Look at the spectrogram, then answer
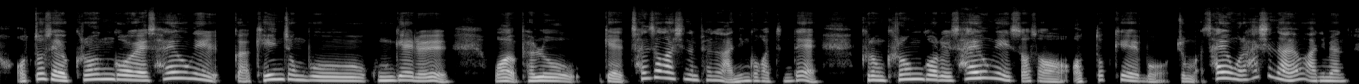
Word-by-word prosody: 어떠세요? 195 +2 +2
그런 240 +3 +2
거에 205 -5 +4
사용일 260 - 0
그러니까 140 -3 -3
개인 225 +4 +2
정보 180 -7 0
공개를 180 - +1 0.4
워 160 -1 +3
별로 165 -5 +2 0.2
이렇게 130 -7 -1
찬성하시는 275 -5 0
편은 195 -1 -5
아닌 145 +2 -2
것 170 0 -4
같은데 155 +3 -3 0.4
그럼 200 -3 0
그런 245 +4 +1
거를 205 -5 +2
사용에 280 +3 +2
있어서 145 - -2
어떻게 180 - -2
뭐 125 -4 -7
좀 135 -3 -5
사용을 270 -6 +2
하시나요? 250 - 0
아니면 165 -2 -1
190 Hz, 300 characters per minute, -21 LUFS, 165-235 Hz, 0.4 s, 거에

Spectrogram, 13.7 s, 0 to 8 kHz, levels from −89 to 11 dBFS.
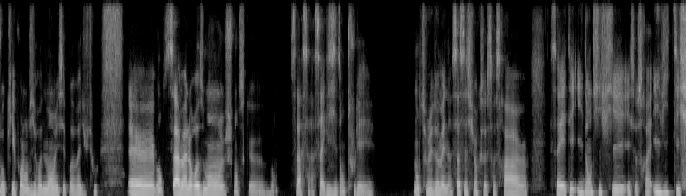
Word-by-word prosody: OK 170 +1 -2
pour 170 - 0
l'environnement 160 +3 +1
et 165 - 0
c'est 150 -1 -5
pas 155 0 -5
vrai 155 0 -2
du 150 0 -13
tout. 205 0 -10 0.6
Heu, 170 -2 +5
bon, 150 -2 -1
ça, 180 +3 +6
malheureusement, 170 0 +4
je 160 - -8
pense - - -7
que, - - -7
bon, 185 +9 -15 0.2
ça 140 - -2
ça 140 - -2
ça 145 - 0
existe 160 +2 -2
dans - - -4
tous - - -10
les 165 +1 -5 0.8
dans 170 - -1
tous 190 +3 -5
les 185 - +1
domaines. 175 -2 0
Ça, 185 +2 +2
c'est 180 +1 0
sûr 190 +2 -4
que 175 -5 -6
ça 165 - -6
sera, 175 0 0
heu, - - -15 0.5
ça 175 - -1
a - - +5
été 165 +1 +1
identifié 195 +2 -1
et - - -3
ce - - -6
sera 180 +2 -3
évité. 195 -1 +1
175 Hz, 190 wpm, -22 LUFS, 165-185 Hz, 0.8 s, ça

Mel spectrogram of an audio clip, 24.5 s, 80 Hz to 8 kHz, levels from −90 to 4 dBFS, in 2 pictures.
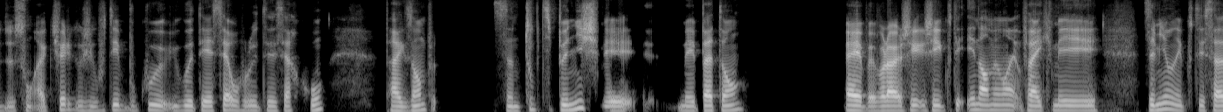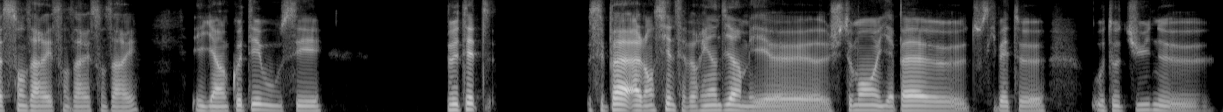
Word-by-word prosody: de 115 0 -8
sons 115 +1 -6
actuels 145 0 -2
que 120 - -11
j'écoutais 120 +3 -5
beaucoup: 130 +2 -5
Hugo 125 0 -4
TSR, 120 -1 0
ou 125 -1 -6
le 125 - -4
TSR 120 0 -4
crew, 145 +4 -4 0.6
par 120 - +3
exemple. 125 +5 -2 0.6
C'est 120 - -6
un 115 - -3
tout 150 +7 -4
petit 145 - -5
peu 140 0 +1
niche 175 +7 +4
mais, 120 0 +1
heu, - - -20 0.3
mais 120 -1 -2
pas 130 -1 +5
tant. 135 +5 -2 1.0
Et 130 -1 +9
bah - - -1
voilà, 125 +1 +7
j'ai 130 +1 +2
j'ai 130 - +3
écouté 125 -3 -2
énormément, 140 -1 +2
a 135 - 0
enfin 130 - +1
avec 125 +1 +2
mes 125 -1 +1 0.5
amis, 145 +4 +2
on 160 - -1
écoutait 130 0 -6
ça 125 0 +4
sans 130 0 -3
arrêt, 120 0 +2
sans 125 -1 -11
arrêt, 120 0 -3
sans 120 0 -10
arrêt. 115 +5 -3 0.5
Et 130 - -7
il 120 - -4
y 120 - 0
a 115 - +4
un 115 - -2
côté 145 +4 0
où 130 -2 -6
c'est 120 0 -3 1.2
peut-être, 145 +2 +2 0.9
c'est - - -5
pas 150 -1 +9
à 130 - +8
l'ancienne, 135 +3 0
ça 125 - -8
veut 120 - -4
rien 130 +2 -1
dire, 135 0 +2
mais, 120 - -3
heu, - - -2
justement, 135 0 -1
il 125 - -3
y 120 - -2
a - - -3
pas, 125 0 +5
heu, 120 - -3
tout - - -6
ce - - -7
qui - - -18
va 125 - -1
être, 120 - -8
heu, - - -5 0.5
Auto-Tune, 135 +3 -7
heu, - - -7
125 Hz, 195 wpm, -23 LUFS, 120-135 Hz, 1.2 s, Et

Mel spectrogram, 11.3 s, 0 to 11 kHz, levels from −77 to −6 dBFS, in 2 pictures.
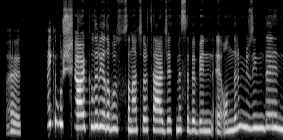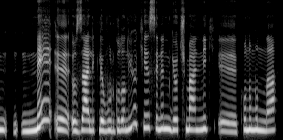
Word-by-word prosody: Evet. 200 -3 -4 0.5
Peki, 400 +2 +2
bu - - +7
şarkıları 320 -7 +5
ya 315 -1 +3
da 295 -3 +2
bu 275 -1 -1
sanatçıları 250 0 -2
tercih 240 -2 +2
etme 250 +2 -2
sebebin, 225 -3 -2
eee, 200 - -1
onların 235 +9 0
müziğinde 295 0 +1
n 255 -3 +3
n 240 - -11 0.6
ne, 310 +9 +5 0.2
eee, 245 -5 -1
özellikle 230 +1 0
vurgulanıyor 240 - -3
ki 305 -5 -5
senin 275 -2 0
göçmenlik, 250 +1 -2
eee, 205 -2 -5
konumunla, 245 -1 0
250 Hz, 130 wpm, -22 LUFS, 235-295 Hz, 0.6 s, bu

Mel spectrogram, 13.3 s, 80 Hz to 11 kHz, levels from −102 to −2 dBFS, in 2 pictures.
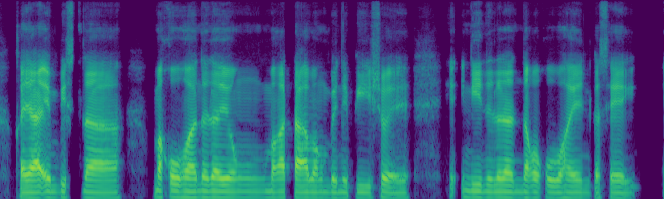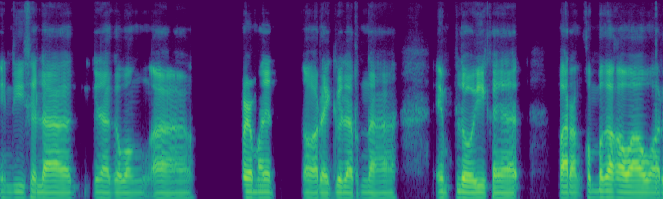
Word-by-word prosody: Kaya 95 0 +6
imbis 105 0 -4
na 95 0 +2 0.3
makuha 105 -1 +2
nila 110 -1 +3
yung 105 0 -2
mga 105 +1 +2
tamang 100 0 +3
benepisyo, 100 -1 -3
eh, 95 +1 -5 0.6
hindi 110 -1 -2
na 100 - -2
nila 105 0 +4
nakukuha 100 0 0
yun 100 -1 -5
kasi 95 +3 -3 0.2
hindi 100 0 -6
sila 95 -2 +2 0.2
ginagawang, 95 -1 -3
ah, 95 0 -2 0.5
permanent 100 -1 +2 0.2
o 95 -1 0
regular 95 0 0
na 95 -1 -5 0.4
employee. 95 -1 +2
Kaya 95 0 0 0.4
parang 100 -1 +3
kumbaga, 110 0 +3
kawawa 100 -1 +4
100 Hz, 130 wpm, -26 LUFS, 95-105 Hz, 0.6 s, Kaya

